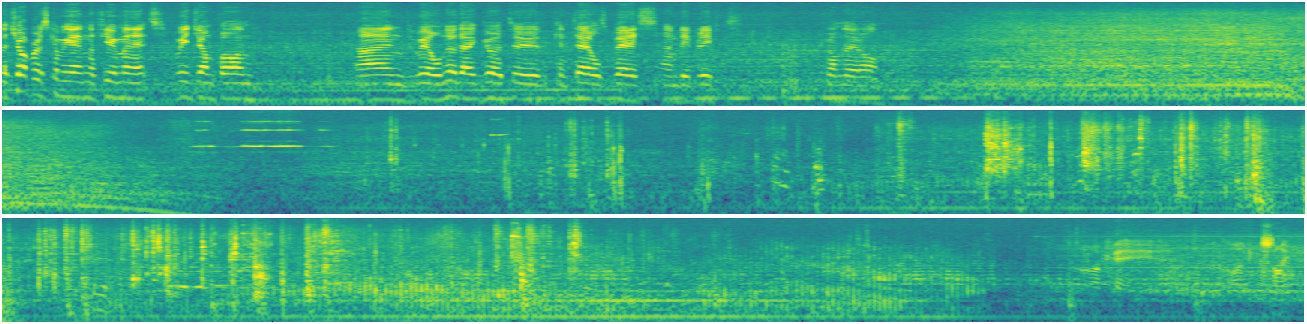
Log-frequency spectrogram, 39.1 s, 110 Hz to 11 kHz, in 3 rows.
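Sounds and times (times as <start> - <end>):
vehicle engine running: 0.0 - 15.4, 16.6 - 39.0
short high squeal: 14.8 - 16.5
doors and gear clunking: 17.8 - 33.4
sharp knocks and bangs: 21.2 - 33.4.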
